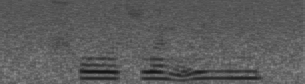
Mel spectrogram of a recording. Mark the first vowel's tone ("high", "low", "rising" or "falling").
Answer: high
